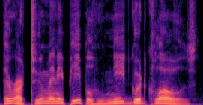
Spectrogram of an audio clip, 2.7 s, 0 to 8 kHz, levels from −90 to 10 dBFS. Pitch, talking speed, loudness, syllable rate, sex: 135 Hz, 200 wpm, -17 LUFS, 5.5 syllables/s, male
